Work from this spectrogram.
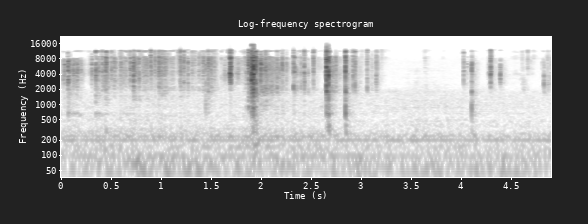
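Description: A small metal craft blade scores and carves a crosshatch grid into the face of a solid, dry, hand-sized white bar of soap held in the fingers, chipping off small flakes. The clip is a run of bright, crisp scratching and cutting strokes with a few sharper snaps. The sound sits almost entirely in the high range and each stroke dies away almost at once.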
